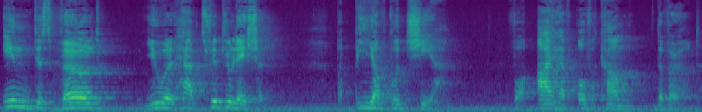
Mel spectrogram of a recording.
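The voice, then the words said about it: Imitated Hungarian accent. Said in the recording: “our Hungarian Hebrew Old Testament professor ... in the accent that I always will remember”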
